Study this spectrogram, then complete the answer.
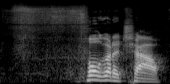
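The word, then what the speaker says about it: Fogo de Chão: I don't think you guys understand how much of an appetite I have whenever Fogo de Chao. – Fogo de Chao? – There's sponsored, by the way. – Wait, how do you say it? – Fogo de Chao.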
